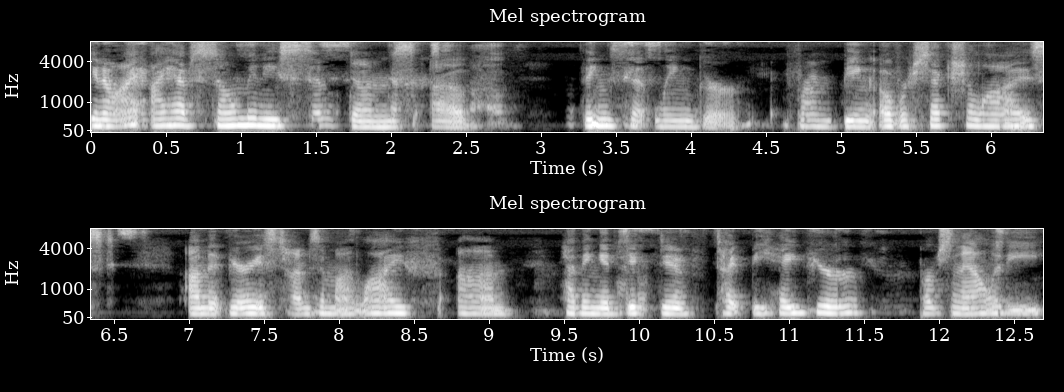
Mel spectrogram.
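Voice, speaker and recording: Dark, mellow tone with monotone, flat intonation. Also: woman, medium pitch for a woman, fairly slow pace. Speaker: support group member. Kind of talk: support group sharing. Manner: halting, stuttering.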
